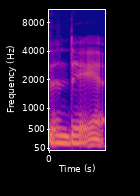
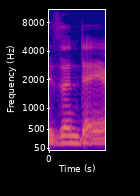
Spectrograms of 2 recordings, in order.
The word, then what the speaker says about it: Zendaya: Zendaya. Do you say Zendaya or Zendaya? I say Zendaya. I say Zendaya too. But Who says Zendaya? I've heard a lot of people say Zendaya.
